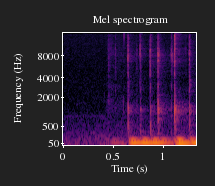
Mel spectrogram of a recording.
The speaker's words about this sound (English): Do I have the code? Why am I even typing this in?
